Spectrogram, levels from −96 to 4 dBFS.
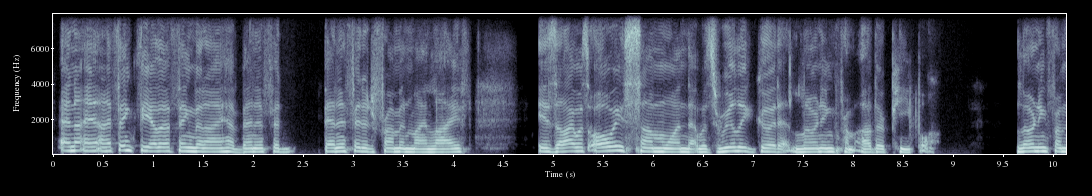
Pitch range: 170-205 Hz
